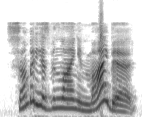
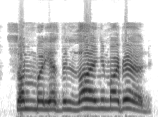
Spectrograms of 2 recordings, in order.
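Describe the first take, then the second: First: It is said in a medium-sized voice. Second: It is said in a deep, big voice.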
